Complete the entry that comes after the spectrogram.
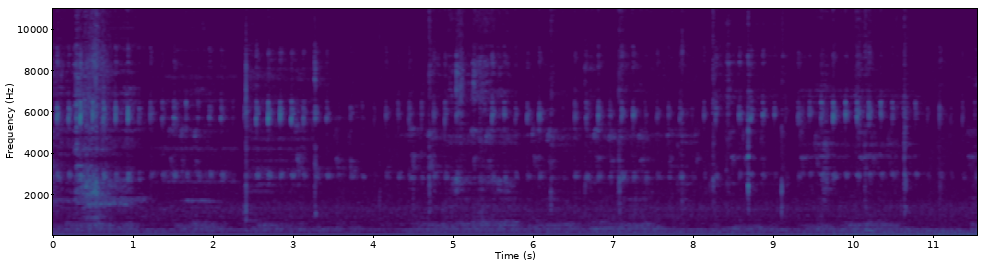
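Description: Mouth sounds of someone eating fried chicken: chewing with scattered crunchy clicks. A steady, high, pulsing chirp runs underneath.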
